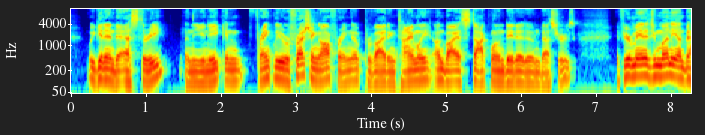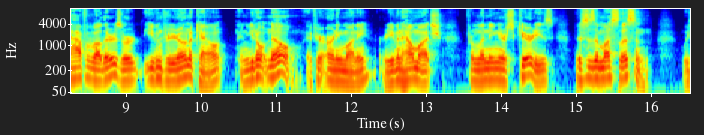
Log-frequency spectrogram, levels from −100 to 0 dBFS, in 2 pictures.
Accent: American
